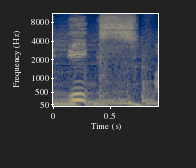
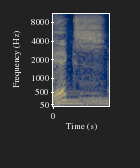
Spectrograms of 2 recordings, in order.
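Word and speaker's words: Ickx: It's Past Gas, and this week we're talking Jackie Eakes. I spent half the episode pronouncing it Jackie Ix and was corrected about halfway through, so just deal with that.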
